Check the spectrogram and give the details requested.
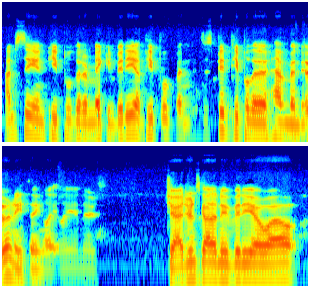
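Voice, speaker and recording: A man's voice: medium pitch, fairly even intonation, brisk, clean tone, no echo, dull audio. A man chatting on a group video call who hesitates and restarts his sentences often. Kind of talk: casual chat.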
